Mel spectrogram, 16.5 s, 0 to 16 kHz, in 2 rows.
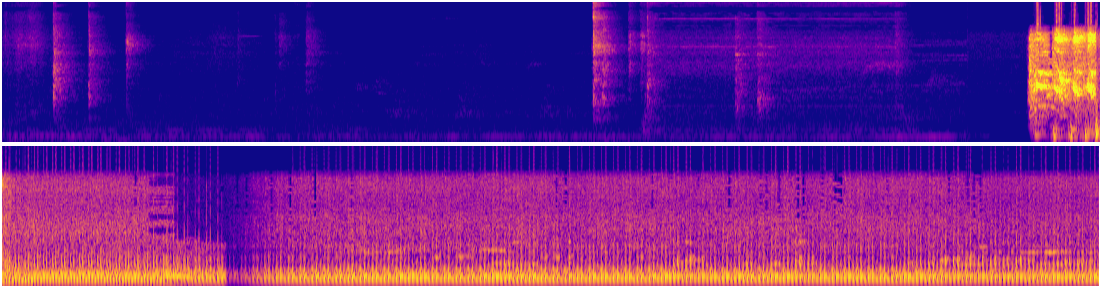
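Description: A Triumph Rocket 3R's 2.5-litre three-cylinder engine, its stock exhaust modified by Meerkat and its intake removed, starts about eight seconds in and then idles loudly and steadily. Before it starts there are only a few faint clicks and a low hum.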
